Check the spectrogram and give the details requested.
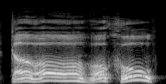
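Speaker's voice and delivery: loud, high, drawn-out cry; shouting. A narrator's reading. Беккер calls Амурея to his plan, shouting. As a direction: yell it slowly, rising at the end. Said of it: "крикнул он".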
